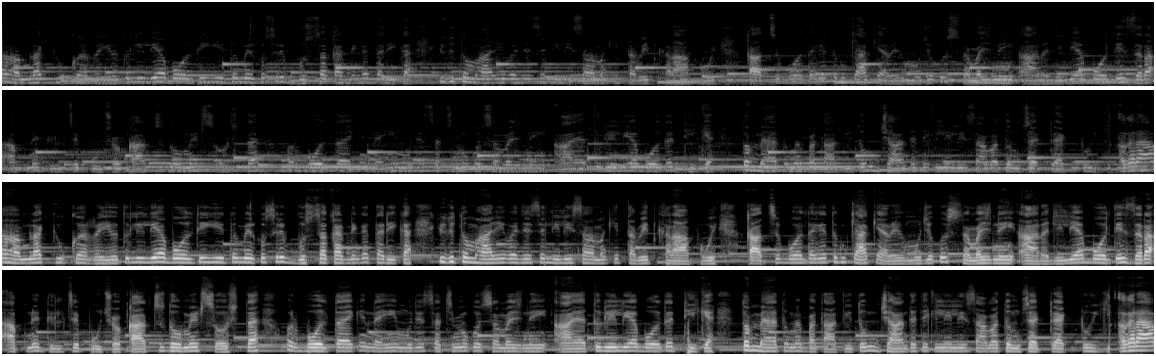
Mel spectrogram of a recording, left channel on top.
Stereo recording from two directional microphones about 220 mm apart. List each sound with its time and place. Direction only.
0.0 s speech: 40° right (ahead or behind)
